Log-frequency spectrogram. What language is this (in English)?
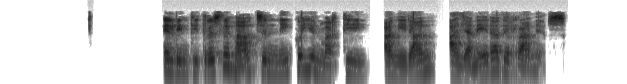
Catalan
